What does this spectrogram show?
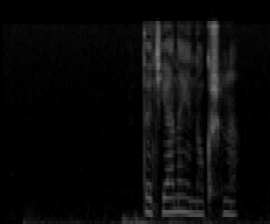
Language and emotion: Russian, neutral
